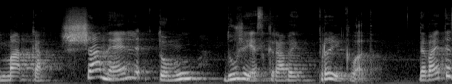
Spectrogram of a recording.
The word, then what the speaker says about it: Chanel: А давайте наразі поговоримо про марку «Chanel». Ви бачите, що «л» наприкінці теж читається, бо це виключення.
